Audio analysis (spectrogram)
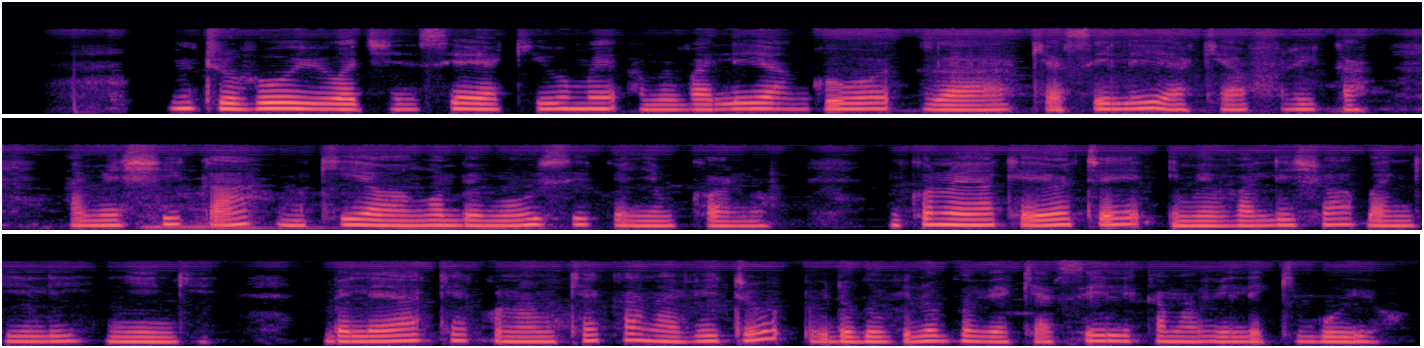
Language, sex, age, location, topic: Swahili, female, 25-35, Mombasa, health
